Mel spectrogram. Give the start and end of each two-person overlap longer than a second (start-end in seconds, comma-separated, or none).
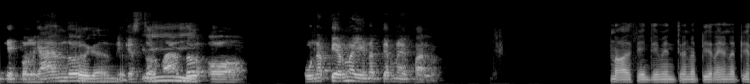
0.7-2.0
